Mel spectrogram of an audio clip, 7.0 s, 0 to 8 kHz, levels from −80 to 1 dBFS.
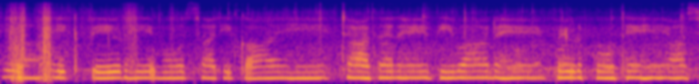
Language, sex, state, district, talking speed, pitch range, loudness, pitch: Hindi, female, Maharashtra, Nagpur, 135 wpm, 215-225 Hz, -18 LUFS, 220 Hz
